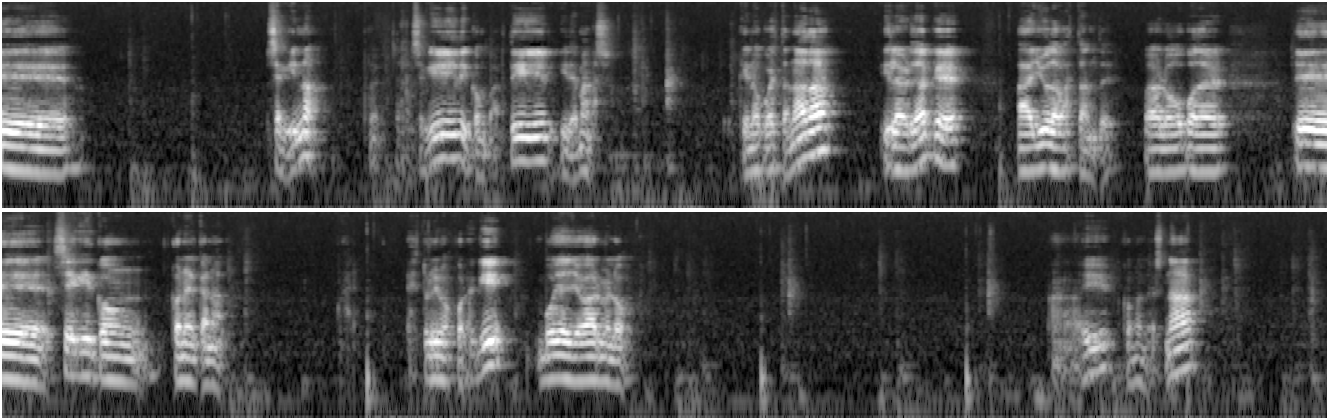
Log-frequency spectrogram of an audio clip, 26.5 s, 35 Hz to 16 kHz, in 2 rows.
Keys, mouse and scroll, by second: 1.3 g, 2.0 click, 2.3-3.3 middle drag, 3.3 right click, 3.9 alt+q, 4.4-7.5 shift+middle drag, 4.9 alt+q, 7.5 g, 10.1 click, 13.0 alt+q, 13.4-15.6 shift+middle drag, 15.6 e, 17.0 click, 17.6-20.0 middle drag, 20.0 g, 21.0 ctrl+click, 21.4-23.0 middle drag, 22.1 g, 23.0 ctrl+click, 23.2-25.2 middle drag, 24.2 g, 25.2 ctrl+click, 26.2 alt+q.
